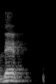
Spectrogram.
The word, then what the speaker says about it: debt: Yan, yung debt. Di ba? Parang debt. Di ba? Debt. Parang ano may sound familiar, no? Debt. Parang gano'n natin yung pronunciation niya. Debt.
